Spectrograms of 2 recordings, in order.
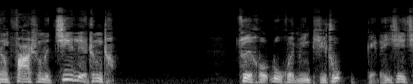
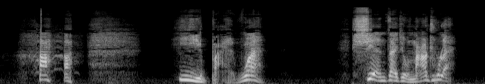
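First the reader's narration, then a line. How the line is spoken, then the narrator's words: Laughing. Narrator (Chinese): 毕东华笑道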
